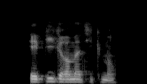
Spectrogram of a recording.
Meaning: epigrammatically
- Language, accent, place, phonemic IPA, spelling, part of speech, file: French, France, Lyon, /e.pi.ɡʁa.ma.tik.mɑ̃/, épigrammatiquement, adverb, LL-Q150 (fra)-épigrammatiquement.wav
